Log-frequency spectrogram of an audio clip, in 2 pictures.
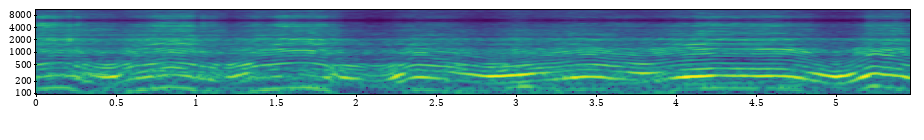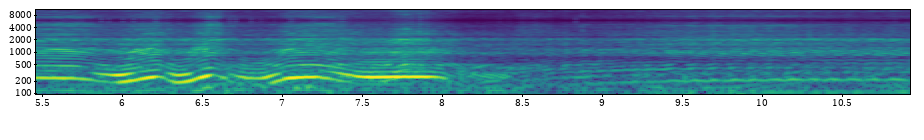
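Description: Dirt bike engine being revved hard up and down in quick throttle blips as the bike claws up a rocky gully. About eight seconds in, the revs drop to a lower, steadier run, followed by a few low knocks.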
